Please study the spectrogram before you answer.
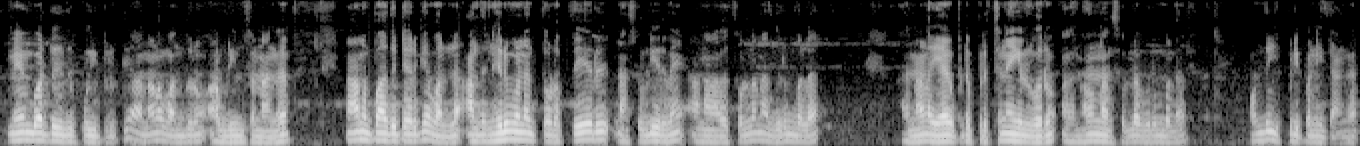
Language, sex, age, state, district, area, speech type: Tamil, male, 18-30, Tamil Nadu, Tiruppur, rural, spontaneous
